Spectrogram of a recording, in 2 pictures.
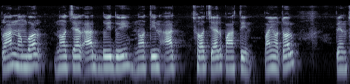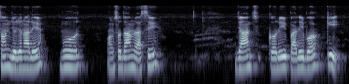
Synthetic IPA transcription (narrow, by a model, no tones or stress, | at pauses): pɾanːɔmbɔɾ | nɔt͡ʃaɾaʈʰd̪ujd̪ujnɔt̪inaʈ̚ | t͡ɕʰɔt͡ʃeɾpãt͡ɕt̪in | paj̃ɔʈɔl | pensɔnd͡ʒod͡ʒɔnaɾe | muɾ | ɔnsɔd̪anɾasi | d͡ʑãt͡ʃkɔɾipaɾibɔki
